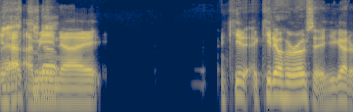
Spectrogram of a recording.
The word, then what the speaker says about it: Akito Hirose: do I say his name I mean uh keto Hiroshi you got it right oh okay perfect man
